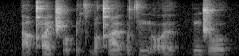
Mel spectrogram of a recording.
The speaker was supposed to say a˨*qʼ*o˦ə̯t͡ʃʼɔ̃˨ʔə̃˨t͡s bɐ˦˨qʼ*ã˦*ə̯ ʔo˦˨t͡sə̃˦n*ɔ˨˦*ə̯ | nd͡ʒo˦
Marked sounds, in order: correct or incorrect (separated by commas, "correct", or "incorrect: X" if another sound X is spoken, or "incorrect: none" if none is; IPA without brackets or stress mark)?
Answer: correct, correct, correct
